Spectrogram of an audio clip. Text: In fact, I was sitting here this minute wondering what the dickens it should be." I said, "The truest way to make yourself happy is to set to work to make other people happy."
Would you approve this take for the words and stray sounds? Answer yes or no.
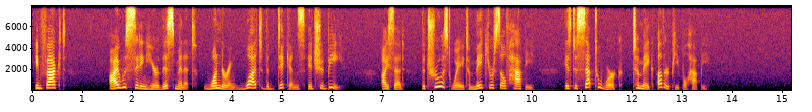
yes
